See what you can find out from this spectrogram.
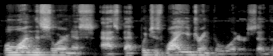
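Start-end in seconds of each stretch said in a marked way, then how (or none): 2.8-3.1 water said as "wʊtə˞", Philly style; Philly accent. Real, not acted. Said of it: "hear my Philly accent with the water".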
